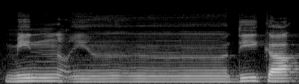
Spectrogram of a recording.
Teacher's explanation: number 3، جلدی پڑھیں گے، نون پر بہت دیر تک رکے نہیں رہنا ہے، نون کو فوراً پڑھ کے عین کو پڑھ دینا ہے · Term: اظہار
